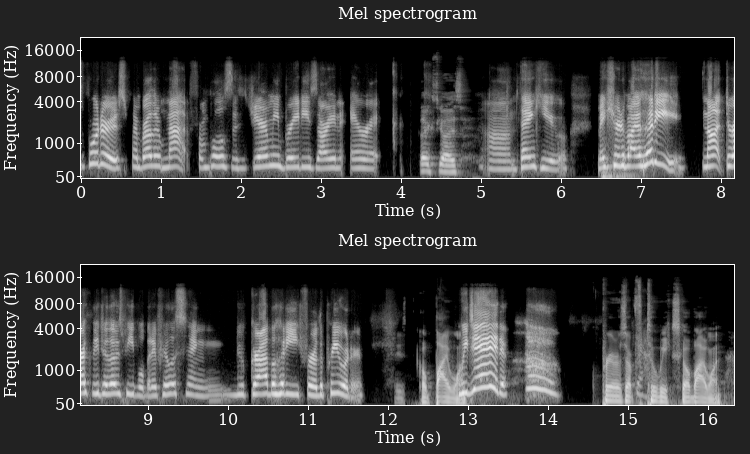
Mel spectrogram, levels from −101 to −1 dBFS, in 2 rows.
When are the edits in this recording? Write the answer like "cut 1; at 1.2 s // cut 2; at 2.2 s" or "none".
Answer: cut 1; at 1.0 s // cut 2; at 4.2 s // cut 3; at 12.2 s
